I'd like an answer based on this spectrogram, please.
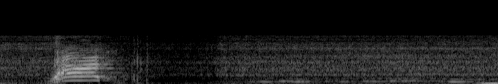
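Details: Chihuahua barking in reaction to helicopters: one loud, rich, arched yelping bark near the start, then a faint short follow-up and a steady low background hum for the rest.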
